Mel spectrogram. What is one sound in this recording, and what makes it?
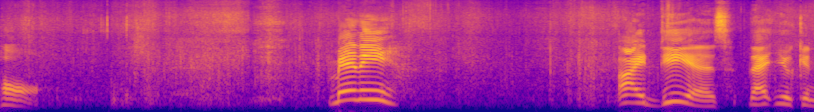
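A tarp rustles as a man crawls out from under it.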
